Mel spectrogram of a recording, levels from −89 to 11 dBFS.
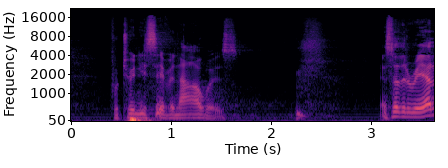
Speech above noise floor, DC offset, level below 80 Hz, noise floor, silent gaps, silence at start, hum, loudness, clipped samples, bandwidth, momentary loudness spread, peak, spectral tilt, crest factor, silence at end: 38 dB; under 0.1%; -38 dBFS; -71 dBFS; none; 0.45 s; none; -36 LUFS; under 0.1%; 17 kHz; 23 LU; -10 dBFS; -4 dB/octave; 24 dB; 0 s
